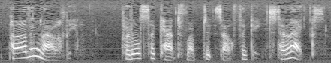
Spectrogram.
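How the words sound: There is a pause after loudly.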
